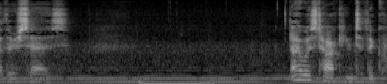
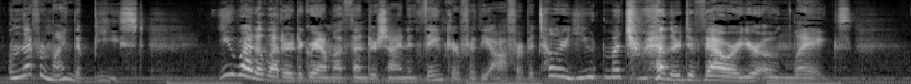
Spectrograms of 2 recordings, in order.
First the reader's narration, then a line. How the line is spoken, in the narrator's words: chuckles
